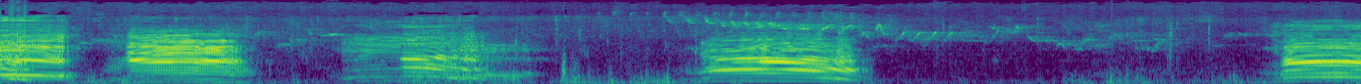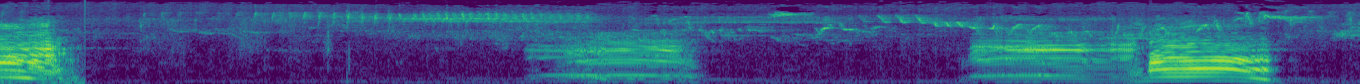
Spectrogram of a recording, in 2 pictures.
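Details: Cow mooing in repeated strong harmonic bellows, several short moos in quick succession then spaced calls, some rising and falling in pitch, with quiet gaps between.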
